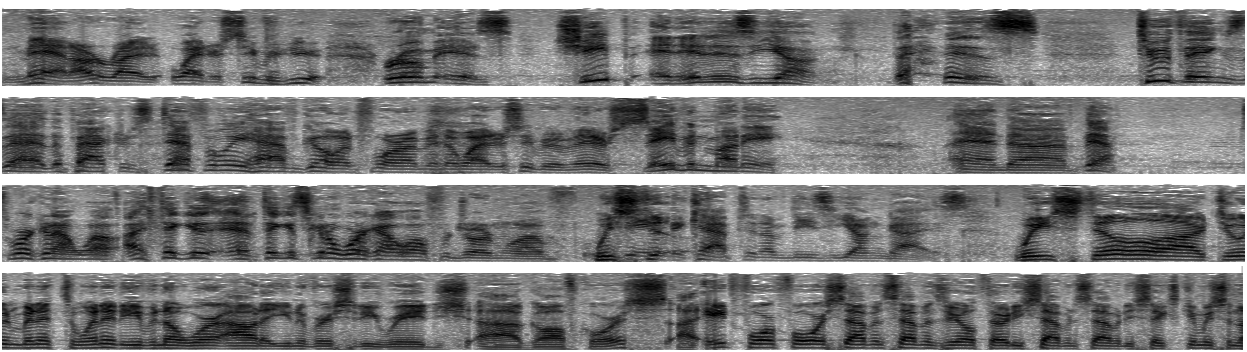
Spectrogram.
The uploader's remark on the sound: live at University Ridge Golf Course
